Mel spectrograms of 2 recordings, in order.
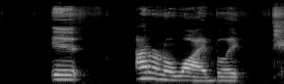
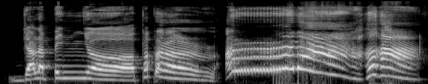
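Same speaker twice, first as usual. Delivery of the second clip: hammed-up Spanish accent; 7 semitones higher, 14 dB louder than usual. Kid announcing a firework's name to viewers, hammed-up Spanish accent shout. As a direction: belt it out with a theatrical Spanish accent.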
